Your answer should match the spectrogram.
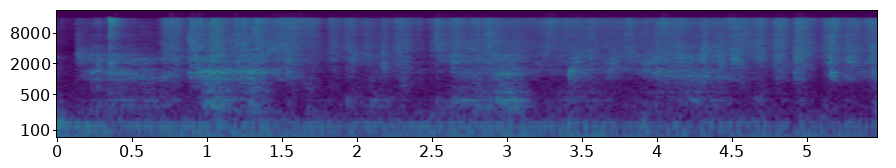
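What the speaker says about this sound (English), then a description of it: "With the brush. We'll rub this into the scruff." A shaving brush works lather into short stubble for a face lather, a close, steady scratchy swishing in quick back-and-forth strokes.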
